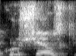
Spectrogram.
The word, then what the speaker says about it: Kruszewski: Então, né, Kruzielski, né, como se diz em português, né, em polonês, né, em polaco, aí o SZ tem som de sh, né, então seria Kruszewski lá na Polônia, mas aqui no Brasil todo mundo fala Kruzielski.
